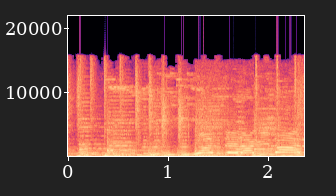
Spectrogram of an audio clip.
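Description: A live band playing upbeat dance music, with drums and bass keeping a steady beat under electric guitar and a gliding melody line.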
